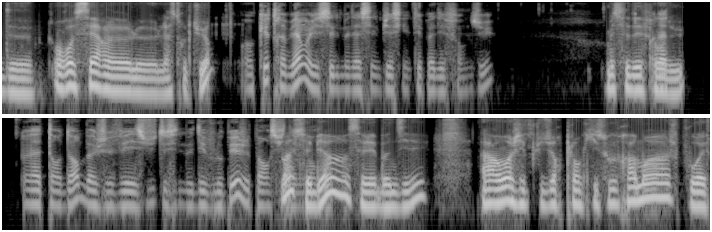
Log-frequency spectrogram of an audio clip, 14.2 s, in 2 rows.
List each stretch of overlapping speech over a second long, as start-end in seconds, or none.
none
